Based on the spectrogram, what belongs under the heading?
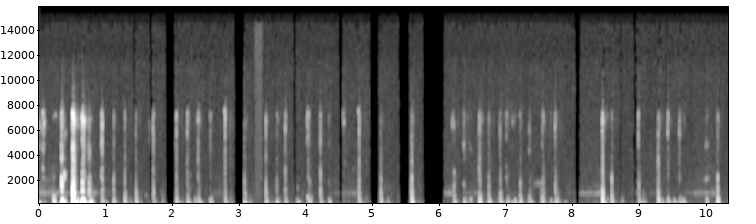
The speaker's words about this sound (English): And if the sound of this keyboard is a little harsh, I'm sorry, but I can't give up the computer yet for the time it would take to repair it.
